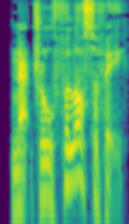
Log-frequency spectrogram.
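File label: "natural philosophy", British English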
